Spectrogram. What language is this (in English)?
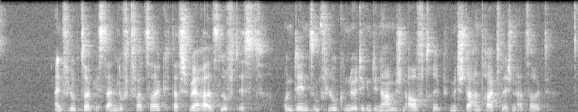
German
